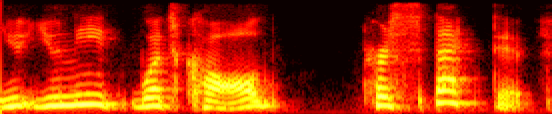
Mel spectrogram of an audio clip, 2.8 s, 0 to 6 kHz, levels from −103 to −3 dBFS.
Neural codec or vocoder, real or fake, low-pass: none; real; 5.4 kHz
